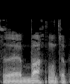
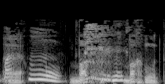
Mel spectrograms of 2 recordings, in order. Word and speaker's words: Бахмут: Из описания проекта «Будущее Донбасса» сейчас на «Украинской правде» появилось только один город, Бахмуту посвящен. – Бахмут, правильно говорить, да, местные говорят Бахмут.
